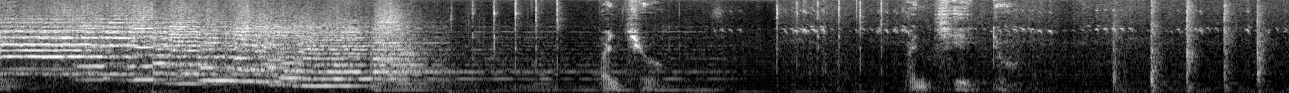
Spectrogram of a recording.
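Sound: bird call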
